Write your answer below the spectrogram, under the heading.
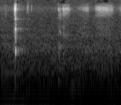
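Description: A single short, sharp, squeaky hiccup with faint breathing noise after it.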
